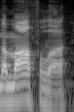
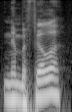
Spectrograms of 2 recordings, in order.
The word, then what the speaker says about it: Nemophila: about how I insulted the guitar player from Nemophila. I don't know if you see that in the chat. Go up to the top. You mean nemophila?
